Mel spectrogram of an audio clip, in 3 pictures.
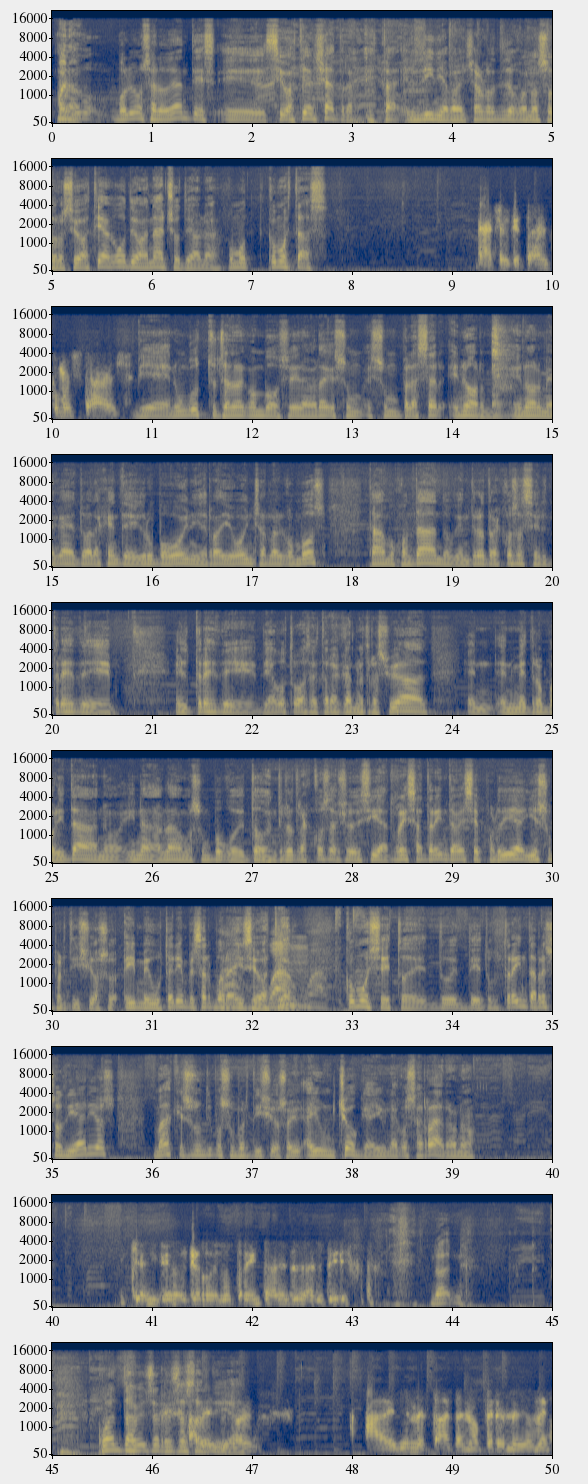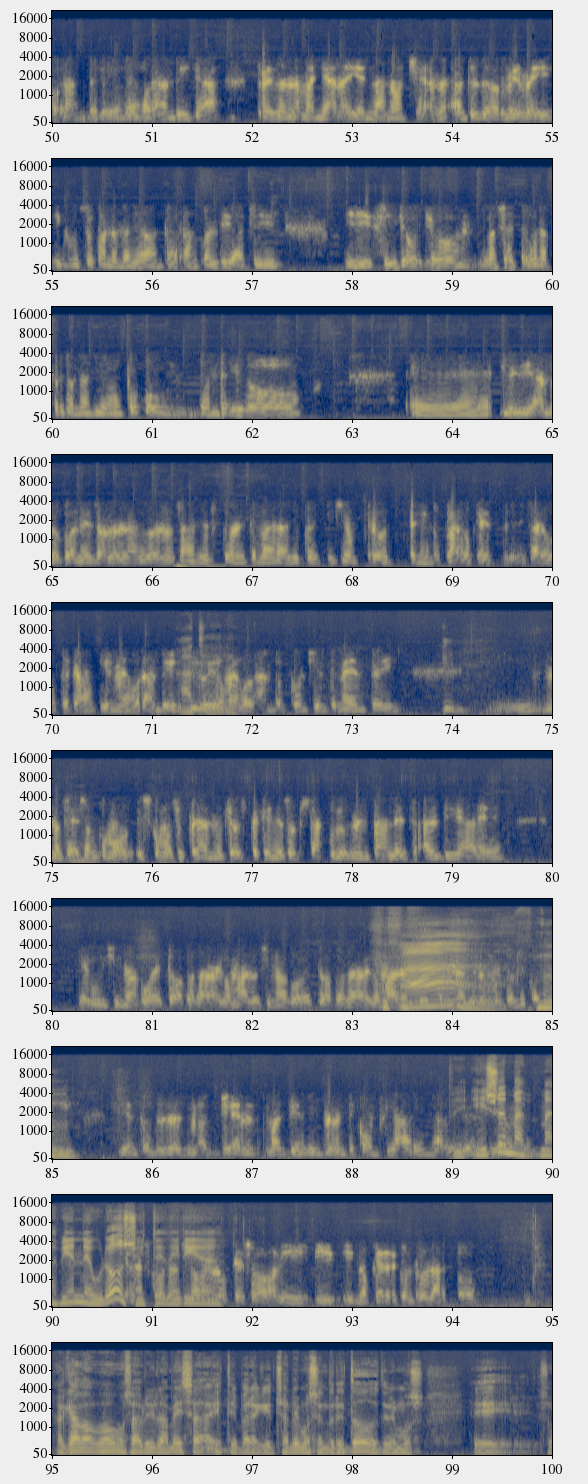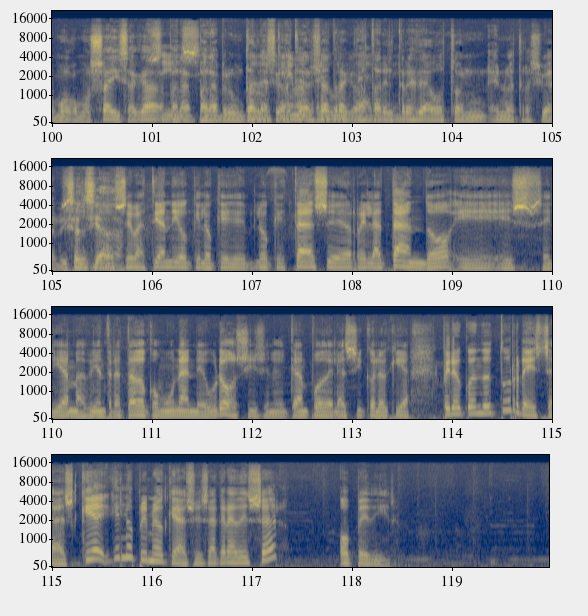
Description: Uno de los cantantes del momento, Sebastián Yatra, dialogó con Todo Pasa para Radio Boing, donde presentó lo que será su show en la ciudad en el próximo mes de agosto. Además, el colombiano contó sus experiencias de cantar en la ceremonia de entrega de los Premios Óscars, sus metas dentro de la profesión y sus inicios musicales.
